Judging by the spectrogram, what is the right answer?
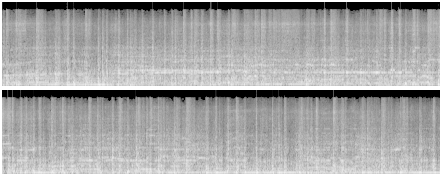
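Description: Rock band playing loud live: electric guitars, bass guitar and drum kit driving steadily, with no singing.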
